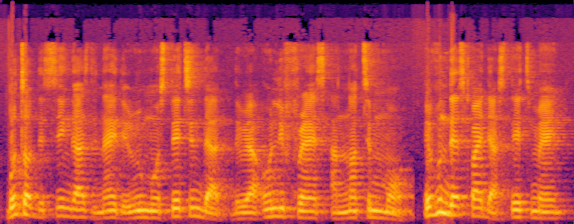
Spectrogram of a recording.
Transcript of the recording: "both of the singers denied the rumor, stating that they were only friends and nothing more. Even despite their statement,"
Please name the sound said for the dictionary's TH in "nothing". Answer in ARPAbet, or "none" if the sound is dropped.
T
